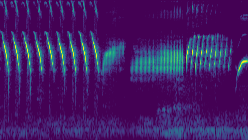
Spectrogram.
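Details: Full-power champion song from a male canary: loud repeated down-slurred notes about four per second, then a dense buzzy rattle, a quick trill and a final upward whistle.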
